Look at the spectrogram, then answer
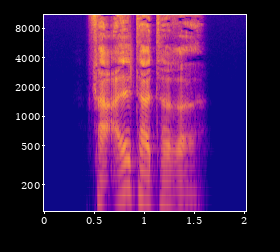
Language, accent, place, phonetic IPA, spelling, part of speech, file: German, Germany, Berlin, [fɛɐ̯ˈʔaltɐtəʁə], veraltertere, adjective, De-veraltertere.ogg
- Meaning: inflection of veraltert: 1. strong/mixed nominative/accusative feminine singular comparative degree 2. strong nominative/accusative plural comparative degree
